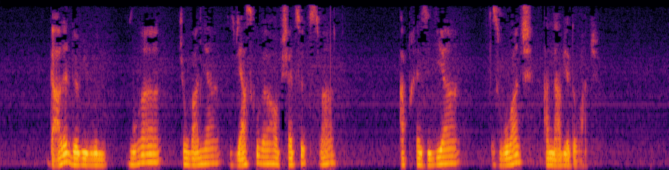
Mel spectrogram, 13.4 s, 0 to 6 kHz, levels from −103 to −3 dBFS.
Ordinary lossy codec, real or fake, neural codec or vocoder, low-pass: MP3, 24 kbps; real; none; 5.4 kHz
